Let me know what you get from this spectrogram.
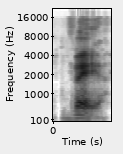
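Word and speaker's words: vair: Pronounced vea.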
